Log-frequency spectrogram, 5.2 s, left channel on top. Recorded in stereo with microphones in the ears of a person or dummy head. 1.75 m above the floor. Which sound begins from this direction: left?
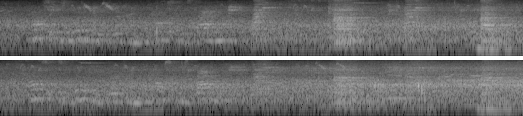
A squeak, at 2.3 s.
